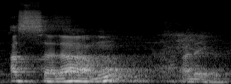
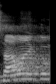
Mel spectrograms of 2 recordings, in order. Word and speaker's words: আসসালামু আলাইকুম: এজন্য অহংকার মুক্ত যদি হতে চান সালাম দিবেন আগে কিন্তু কিভাবে আসসালামু আলাইকুম শুরুর হামজা আর শেষের মিম এই দুইটা উচ্চারণ ঠিকমত করে দিবেন আমাদের দেশে তো এখন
